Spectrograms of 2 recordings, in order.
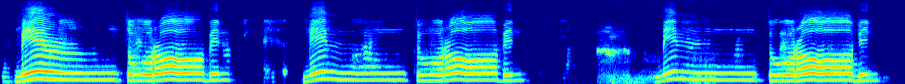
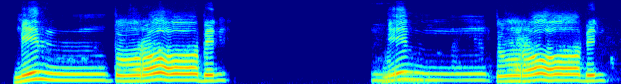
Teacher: Jadi kalau huruf ta, makhrajnya dekat gigi, maknanya kita kena dengung pun dekat situ lah. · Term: dengung sama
